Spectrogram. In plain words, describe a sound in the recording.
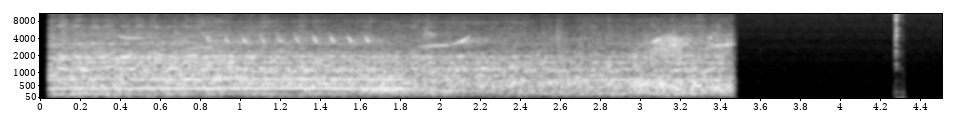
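Game ambience hums quietly.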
